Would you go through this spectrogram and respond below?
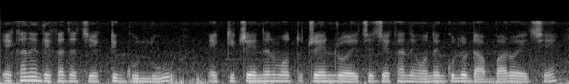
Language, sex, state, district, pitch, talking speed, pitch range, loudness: Bengali, male, Tripura, West Tripura, 140 Hz, 145 wpm, 135-150 Hz, -18 LUFS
